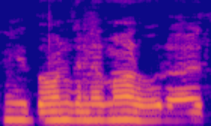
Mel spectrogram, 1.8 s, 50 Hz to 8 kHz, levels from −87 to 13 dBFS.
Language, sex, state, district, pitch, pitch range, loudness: Hindi, male, Uttar Pradesh, Hamirpur, 155 Hz, 145-160 Hz, -20 LUFS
